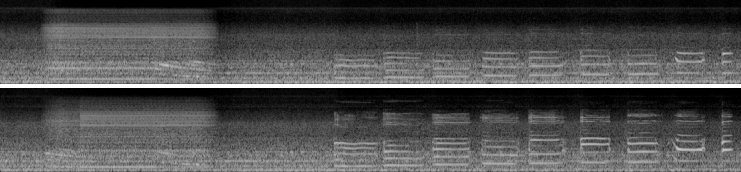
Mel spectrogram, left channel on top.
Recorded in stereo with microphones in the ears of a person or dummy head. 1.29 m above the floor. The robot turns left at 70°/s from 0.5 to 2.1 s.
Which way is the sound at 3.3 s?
75° right (ahead or behind).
